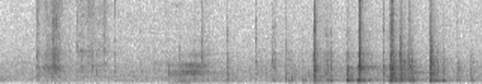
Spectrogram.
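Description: Hollow plastic toy pieces being handled and a leg pressed into a toy cow's hip socket: a string of light, irregular clicks and taps, with a brief rubbing scrape about two and a half seconds in.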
